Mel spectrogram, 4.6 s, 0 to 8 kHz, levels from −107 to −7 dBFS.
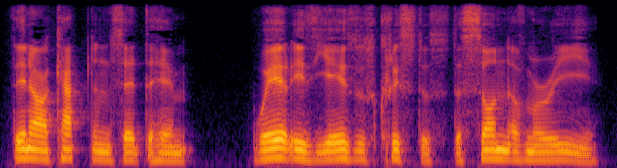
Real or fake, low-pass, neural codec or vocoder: real; 7.2 kHz; none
